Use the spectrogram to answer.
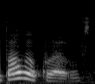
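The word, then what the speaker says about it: borogoves: rhyme with Groves again the first o in borrow Groves is pronounced like the O in borrow so I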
